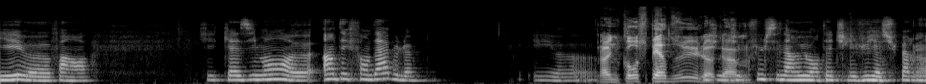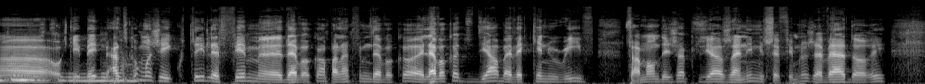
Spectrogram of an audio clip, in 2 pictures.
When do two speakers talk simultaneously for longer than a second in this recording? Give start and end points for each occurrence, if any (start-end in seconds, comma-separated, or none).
9.2-10.8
